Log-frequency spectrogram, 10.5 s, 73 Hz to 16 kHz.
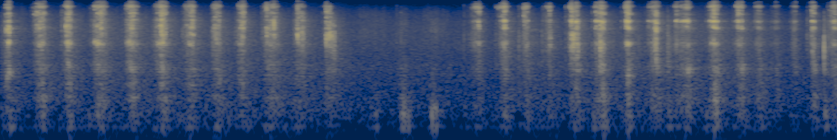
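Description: A gloved hand scrapes packed purple kinetic sand in a paper cup with a metal pick that has a wooden handle. It makes 28 short, bright, raspy scraping strokes at a fairly steady pace. There is a quiet pause of about a second and a half in the middle with only a couple of faint strokes before the scraping resumes.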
